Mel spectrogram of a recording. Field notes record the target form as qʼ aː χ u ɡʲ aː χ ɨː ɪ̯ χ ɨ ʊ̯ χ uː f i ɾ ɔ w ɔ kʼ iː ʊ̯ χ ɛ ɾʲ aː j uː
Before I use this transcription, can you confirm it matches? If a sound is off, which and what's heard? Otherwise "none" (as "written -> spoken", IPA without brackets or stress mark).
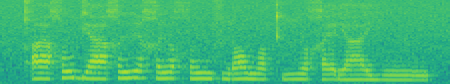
none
